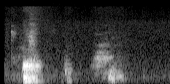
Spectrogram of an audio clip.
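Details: Cavalier King Charles Spaniel puppies playing in an indoor home puppy pen: a short, loud low grunt, then a brief softer grunt and a wavering, mid-pitched growly grunt, with silence between.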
